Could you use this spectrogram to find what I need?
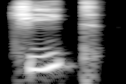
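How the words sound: The word starts with a ch sound. "pronounced more like a ch or ch"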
